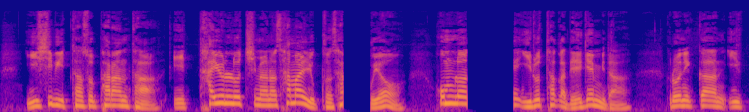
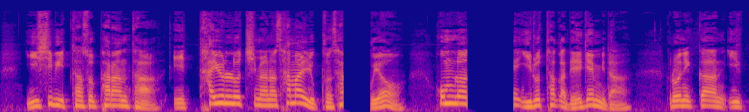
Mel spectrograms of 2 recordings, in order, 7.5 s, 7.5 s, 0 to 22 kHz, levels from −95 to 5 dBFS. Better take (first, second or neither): neither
